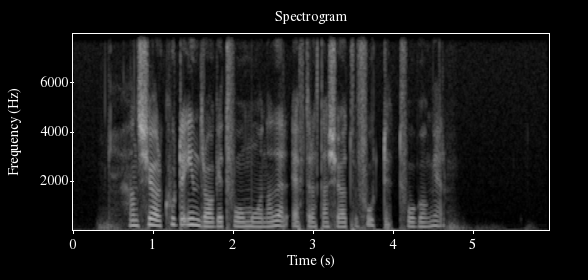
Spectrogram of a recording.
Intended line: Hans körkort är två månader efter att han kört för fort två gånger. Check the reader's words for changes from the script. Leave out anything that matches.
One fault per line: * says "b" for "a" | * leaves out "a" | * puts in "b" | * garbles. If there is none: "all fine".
* puts in "indraget"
